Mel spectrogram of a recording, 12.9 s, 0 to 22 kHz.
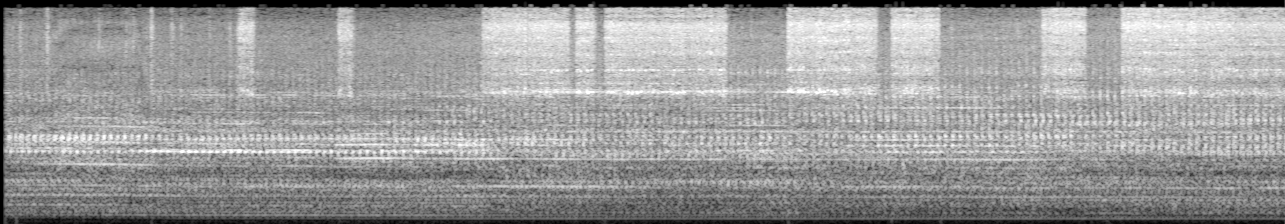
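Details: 2001 Subaru Outback 2.5, 278k miles, valves already adjusted: loud fast uneven metallic rattle on acceleration, strong for the first 10-15 minutes cold, much less but not gone once warm; source unknown.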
